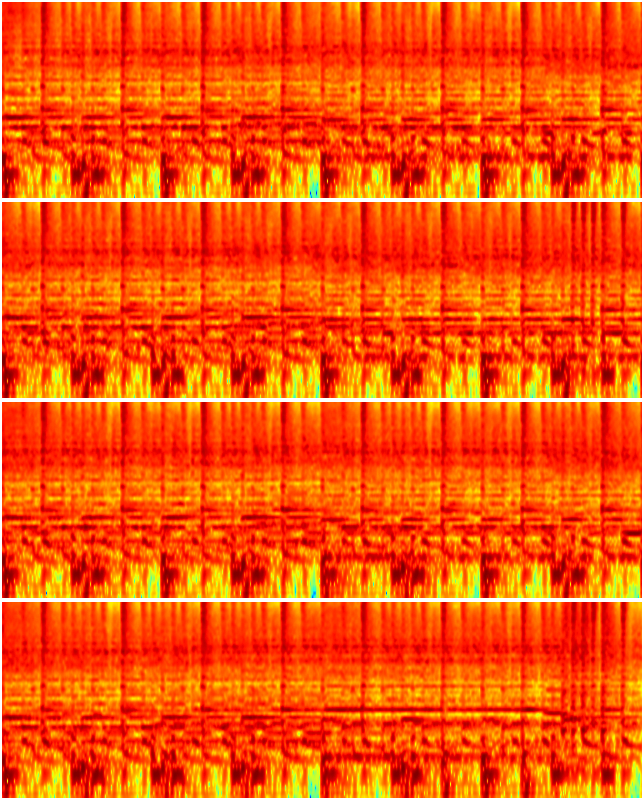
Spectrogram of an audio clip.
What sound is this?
A music loop to be used in storydriven and reflective games with puzzle and philosophical elements.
